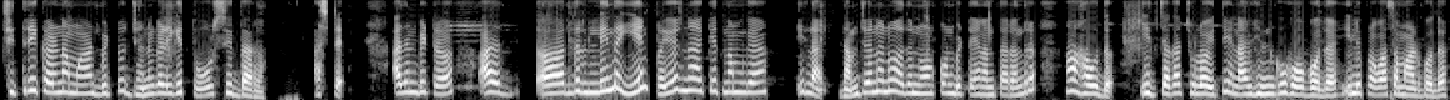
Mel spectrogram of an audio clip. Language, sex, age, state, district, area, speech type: Kannada, female, 18-30, Karnataka, Dharwad, rural, spontaneous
